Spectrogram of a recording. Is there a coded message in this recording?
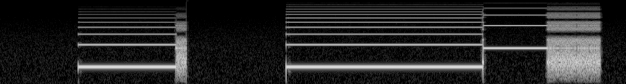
Yes: ZX Spectrum tape loading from 0.8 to 6.0 s, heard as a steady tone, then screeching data.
